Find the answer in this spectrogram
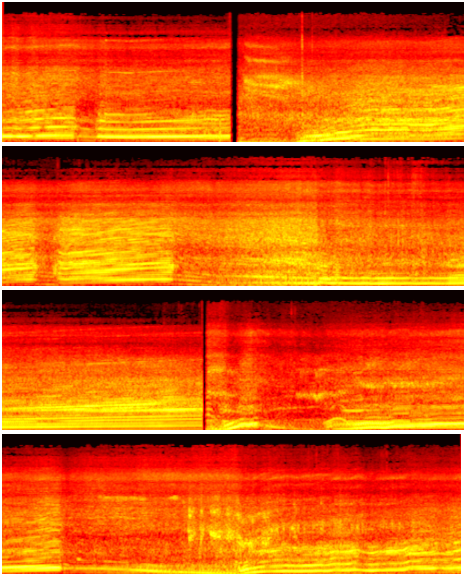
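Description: Rally car engine revved hard at full throttle, its pitch climbing through each gear and dropping at every upshift, then falling away as the car passes. The sound breaks off abruptly twice where one clip cuts to the next.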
